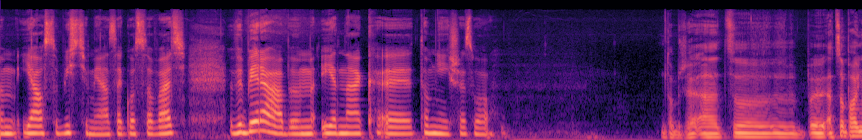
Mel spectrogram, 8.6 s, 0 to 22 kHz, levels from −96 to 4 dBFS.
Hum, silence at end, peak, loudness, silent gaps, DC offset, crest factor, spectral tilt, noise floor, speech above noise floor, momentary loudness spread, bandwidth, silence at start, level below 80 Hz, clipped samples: none; 0 s; -2 dBFS; -20 LUFS; none; under 0.1%; 18 dB; -4 dB/octave; -59 dBFS; 39 dB; 11 LU; 17 kHz; 0 s; -56 dBFS; under 0.1%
